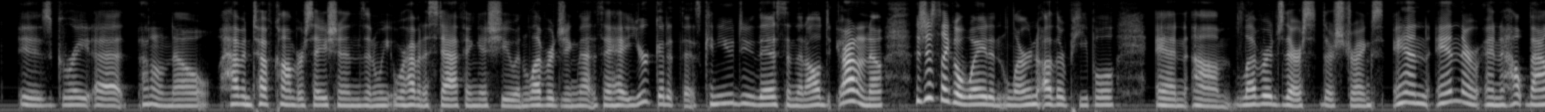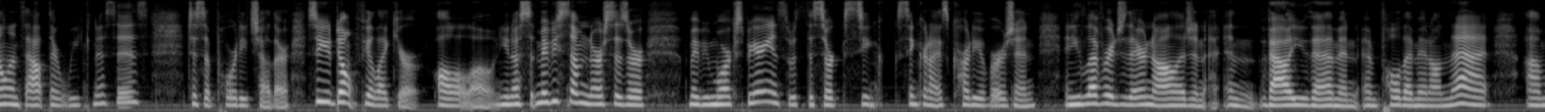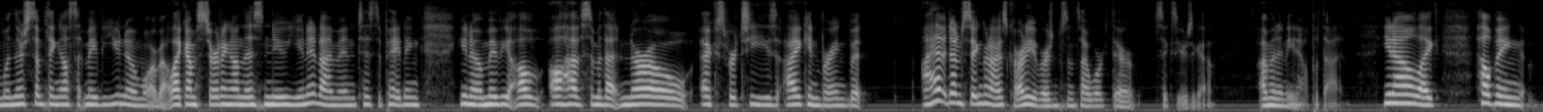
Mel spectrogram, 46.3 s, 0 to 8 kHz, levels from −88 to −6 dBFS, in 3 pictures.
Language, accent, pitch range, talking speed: English, American, 180-210 Hz, 205 wpm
